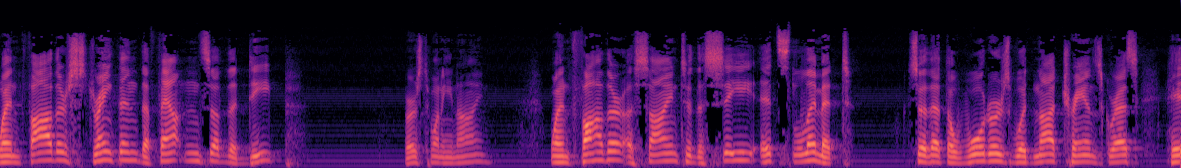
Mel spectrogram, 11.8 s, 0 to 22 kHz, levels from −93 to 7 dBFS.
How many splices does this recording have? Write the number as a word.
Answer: zero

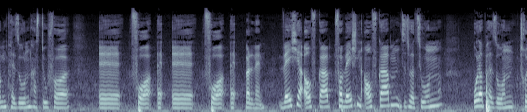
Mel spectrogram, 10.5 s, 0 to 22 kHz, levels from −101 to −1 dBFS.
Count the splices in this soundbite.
one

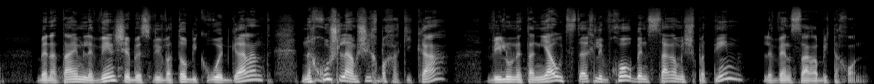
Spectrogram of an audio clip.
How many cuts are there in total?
zero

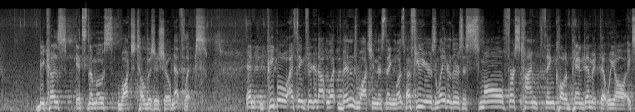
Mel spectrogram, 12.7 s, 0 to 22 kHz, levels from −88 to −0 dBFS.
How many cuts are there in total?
three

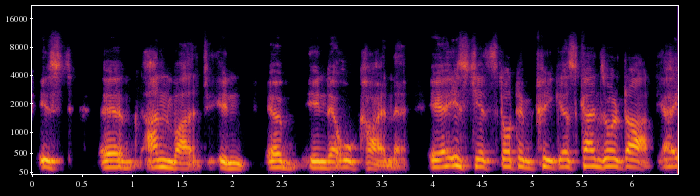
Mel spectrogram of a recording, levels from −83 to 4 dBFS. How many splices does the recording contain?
one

